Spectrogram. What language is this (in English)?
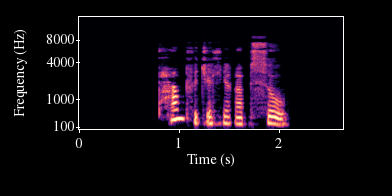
Kabardian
